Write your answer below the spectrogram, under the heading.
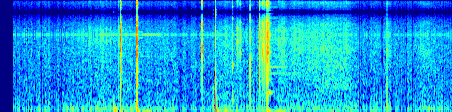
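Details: Scattered sharp clicks and handling taps sound over a quiet indoor background, with no animal calls.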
